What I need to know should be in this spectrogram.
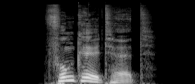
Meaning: inflection of funkeln: 1. second-person plural preterite 2. second-person plural subjunctive II
- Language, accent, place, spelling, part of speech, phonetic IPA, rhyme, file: German, Germany, Berlin, funkeltet, verb, [ˈfʊŋkl̩tət], -ʊŋkl̩tət, De-funkeltet.ogg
